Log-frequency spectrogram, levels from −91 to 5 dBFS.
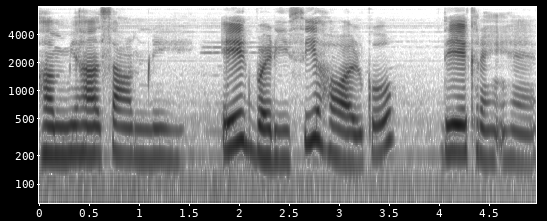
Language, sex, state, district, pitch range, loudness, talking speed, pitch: Hindi, male, Chhattisgarh, Raipur, 180-215 Hz, -17 LUFS, 135 wpm, 195 Hz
